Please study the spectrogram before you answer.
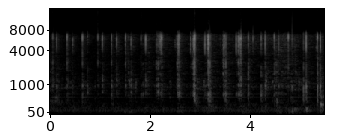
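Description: Fingertips and short painted nails scratch and pick at the stitched seam of blue denim jeans bunched in the hands near the camera. About thirty quick, dry, bright scratches come at an uneven pace, each crisp and short with almost no low end. The soft fabric gives a papery rasp rather than a hollow knock.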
